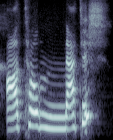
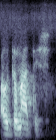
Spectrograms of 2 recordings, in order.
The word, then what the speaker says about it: Automatisch: Called Automatisch. Is that right? Yes, Automatisch. Yes. Automatisch?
